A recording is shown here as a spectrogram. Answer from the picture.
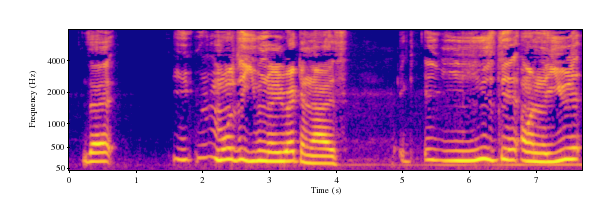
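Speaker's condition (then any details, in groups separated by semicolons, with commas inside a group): Cerebral palsy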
